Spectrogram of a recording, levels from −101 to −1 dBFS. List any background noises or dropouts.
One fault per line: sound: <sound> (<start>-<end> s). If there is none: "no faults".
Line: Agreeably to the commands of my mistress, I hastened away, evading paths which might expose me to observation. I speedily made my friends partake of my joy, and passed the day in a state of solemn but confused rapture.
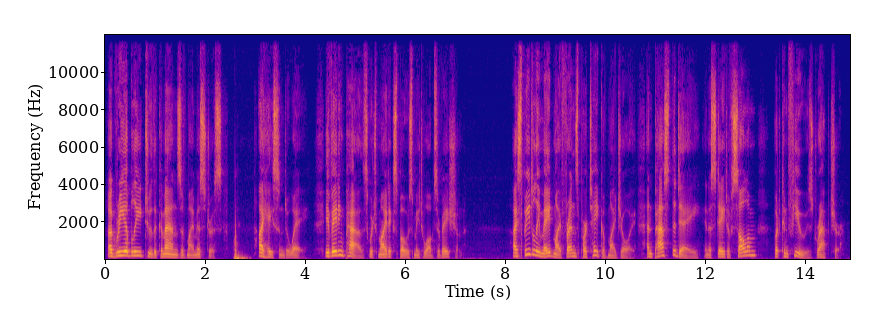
sound: thud (2.6-2.9 s)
